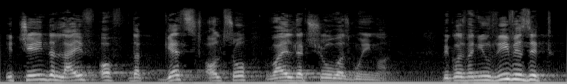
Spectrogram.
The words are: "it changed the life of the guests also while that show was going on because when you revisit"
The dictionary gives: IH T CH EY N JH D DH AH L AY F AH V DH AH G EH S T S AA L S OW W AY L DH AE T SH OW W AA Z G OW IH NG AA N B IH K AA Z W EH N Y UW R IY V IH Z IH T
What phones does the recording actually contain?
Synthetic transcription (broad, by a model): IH T CH EY N JH D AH L AY F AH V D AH G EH S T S AA L S OW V AY L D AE T SH OW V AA Z G OW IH NG AA N B IH K AA Z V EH N Y UW R IY V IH Z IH T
